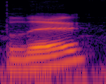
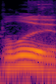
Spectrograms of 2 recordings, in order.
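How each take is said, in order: First: It has a French-sounding vowel. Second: It has an English-sounding vowel. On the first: The speaker calls it right. "but it's like bleu" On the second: The speaker calls it wrong. "I think I said blue"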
